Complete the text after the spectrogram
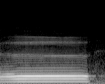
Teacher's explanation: the closure is not complete in the oral cavity, but is there only in part of the oral cavity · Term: partial closure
